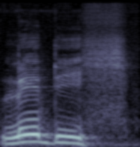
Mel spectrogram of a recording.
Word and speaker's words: ledig: Solteiro, ledig, termina em G, mas pronuncia também dessa forma.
